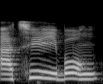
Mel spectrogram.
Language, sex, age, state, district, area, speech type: Bengali, female, 18-30, West Bengal, South 24 Parganas, rural, spontaneous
